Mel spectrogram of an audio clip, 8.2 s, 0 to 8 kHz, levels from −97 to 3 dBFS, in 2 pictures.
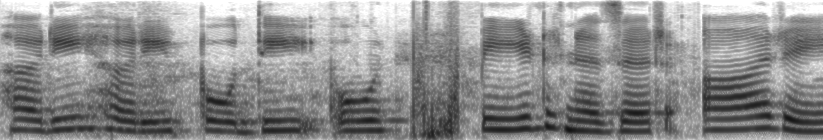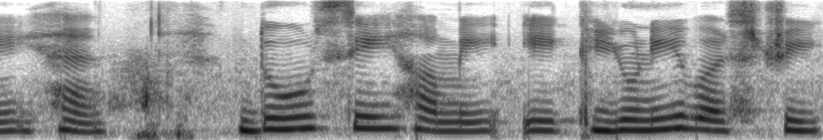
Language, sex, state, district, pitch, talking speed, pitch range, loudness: Hindi, female, Punjab, Fazilka, 215 Hz, 110 wpm, 205-235 Hz, -14 LUFS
